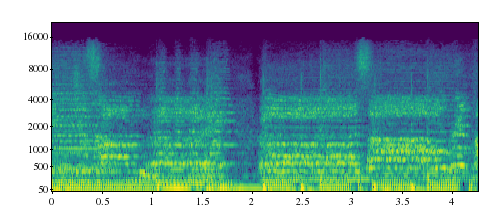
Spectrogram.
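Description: Choir singing a Vietnamese army march song over instrumental accompaniment.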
